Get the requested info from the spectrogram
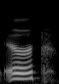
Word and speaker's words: Erich: Next from, hey, Eric with the silent H. So it's spelled E-R-I-C-H.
